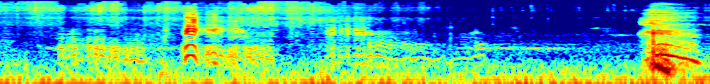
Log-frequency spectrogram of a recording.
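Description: A Chihuahua puppy gives a sharp squeaky yip, a wavering whine, and a high yelp that drops in pitch.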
